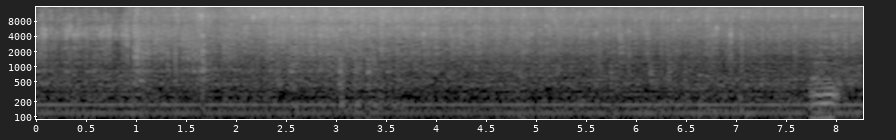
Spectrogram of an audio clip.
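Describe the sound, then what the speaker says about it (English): Butter sizzles steadily in a pan while wild comb tooth mushrooms are prepared for an omelette, a soft continuous frying hiss with faint crackles and one brief clatter near the end. "We got some butter going down here."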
